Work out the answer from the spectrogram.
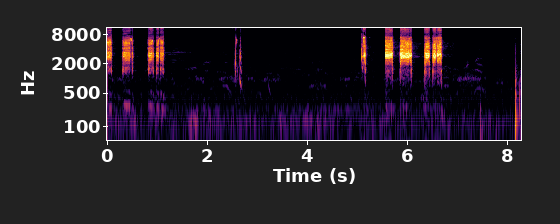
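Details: Black francolin giving harsh, scratchy calls: a rasping pair of notes, a faint short note, then a louder grating sequence of four notes in quick succession, with silence between phrases.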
